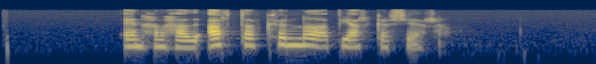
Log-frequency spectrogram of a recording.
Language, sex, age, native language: Icelandic, female, 40-49, Danish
